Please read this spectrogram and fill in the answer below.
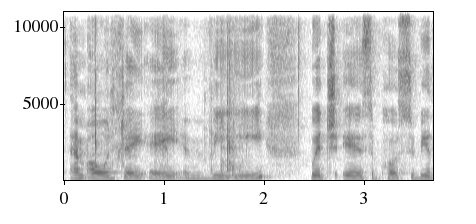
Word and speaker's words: Mojave: I'm pretty sure you pronounce it Mojave. It's Mojave, which is supposed to be like a rich dark brown lip liner.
